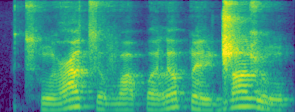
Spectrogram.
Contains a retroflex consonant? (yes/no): yes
